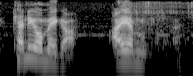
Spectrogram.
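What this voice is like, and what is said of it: Poor put-on Scottish accent. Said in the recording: “That's a terrible Scottish accent”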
